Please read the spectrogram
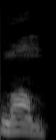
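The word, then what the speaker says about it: Maugham: story by summer set মম এটা হচ্ছে কে summer সেটার উচ্চারণ কিন্তু মম অনেকে মুঘুম বলেন এটা করা যাবে না আর নোবেল বাই ডিএইচ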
